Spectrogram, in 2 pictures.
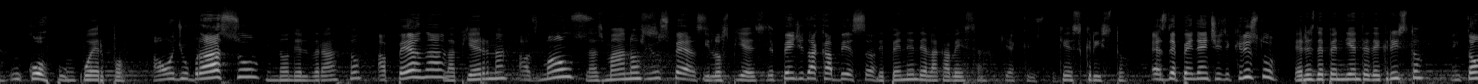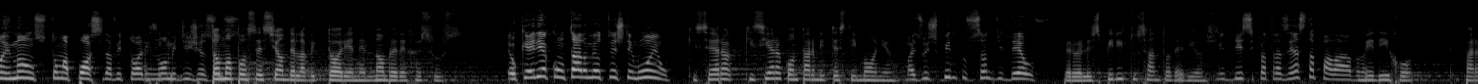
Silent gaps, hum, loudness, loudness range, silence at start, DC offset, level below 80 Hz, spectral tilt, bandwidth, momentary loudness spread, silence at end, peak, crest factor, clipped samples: none; none; -34 LUFS; 6 LU; 0 s; under 0.1%; -60 dBFS; -4.5 dB/octave; 16.5 kHz; 12 LU; 0 s; -14 dBFS; 22 dB; under 0.1%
